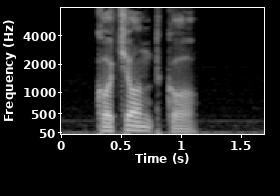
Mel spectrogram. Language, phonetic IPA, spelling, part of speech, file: Polish, [kɔˈt͡ɕɔ̃ntkɔ], kociątko, noun, Pl-kociątko.ogg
